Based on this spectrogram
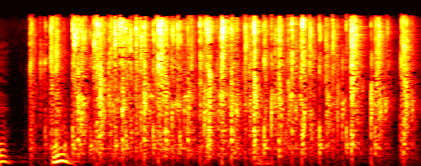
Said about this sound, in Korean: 박수.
